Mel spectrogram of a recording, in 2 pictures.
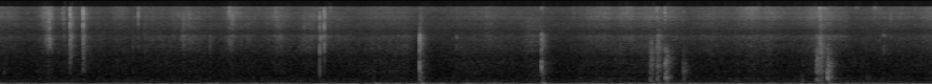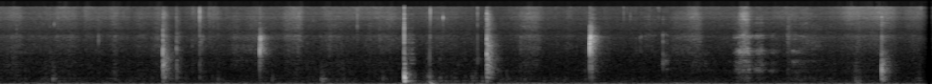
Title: cracking joints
